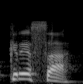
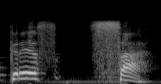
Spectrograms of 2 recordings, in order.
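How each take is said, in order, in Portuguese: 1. Apenas um som de "s" é pronunciado no meio. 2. Dois sons de "s" separados são pronunciados no meio. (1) "eu falo cresça" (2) "Eu não falo cresça"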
